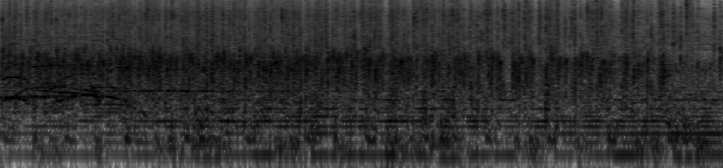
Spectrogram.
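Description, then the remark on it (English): A comedy-show audience applauds steadily for about seven seconds as the next comic is brought on stage, a dense, loud wash of clapping with a few faint cheers or whoops mixed in, and no one speaking over it. “You guys, please start applauding even now.”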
